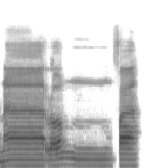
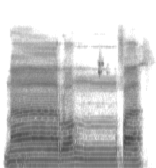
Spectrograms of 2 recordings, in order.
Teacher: Rot rot apa fathah tanwin bertemu dengan huruf fa. Ini bacaan ikhfa. Ya, dibaca samar-samar.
